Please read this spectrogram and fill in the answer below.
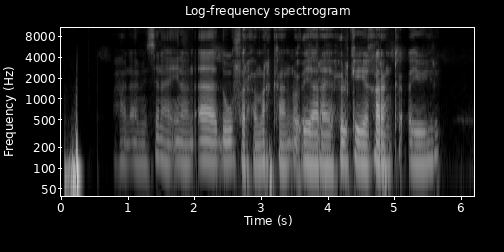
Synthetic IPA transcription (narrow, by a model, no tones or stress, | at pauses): wɑħɑːnaːmɪnsɐnɐɦɐjɪnaːnaːd̪ʊɣʊfɐrħɔmɐrkʰaːnʊ̰ʕɪjaːɾaːjɔħʊlkʰɪɣiːqɑɾɐŋkʰɐʔɐjuːjɪɾɪ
